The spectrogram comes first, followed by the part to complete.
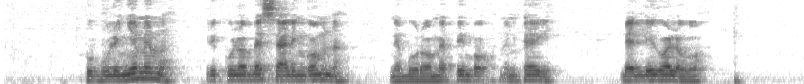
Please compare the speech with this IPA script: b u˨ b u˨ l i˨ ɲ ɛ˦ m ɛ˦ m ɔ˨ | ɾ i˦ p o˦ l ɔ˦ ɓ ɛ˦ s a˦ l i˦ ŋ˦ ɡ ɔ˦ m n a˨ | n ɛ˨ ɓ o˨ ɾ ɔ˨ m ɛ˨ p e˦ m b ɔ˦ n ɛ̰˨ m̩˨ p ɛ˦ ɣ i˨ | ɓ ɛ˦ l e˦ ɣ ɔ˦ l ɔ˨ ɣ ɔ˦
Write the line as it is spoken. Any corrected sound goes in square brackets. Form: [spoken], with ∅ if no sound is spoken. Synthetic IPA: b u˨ b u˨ l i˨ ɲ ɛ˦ m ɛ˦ m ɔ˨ | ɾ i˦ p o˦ l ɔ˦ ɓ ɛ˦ s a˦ l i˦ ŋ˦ ɡ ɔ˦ m n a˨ | n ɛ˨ ɓ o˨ ɾ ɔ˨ m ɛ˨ p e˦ m b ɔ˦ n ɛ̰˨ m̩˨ p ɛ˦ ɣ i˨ | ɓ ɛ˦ l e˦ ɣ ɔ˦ l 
